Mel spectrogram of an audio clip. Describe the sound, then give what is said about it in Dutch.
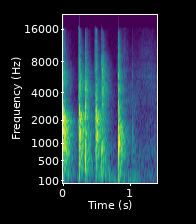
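A brief burst of applause for the winners: five or six sharp, bright hand claps in an uneven rhythm, then a faint last clap as it quickly dies away, with no voices. “Maar eh, hey, nogmaals, applaus.”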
